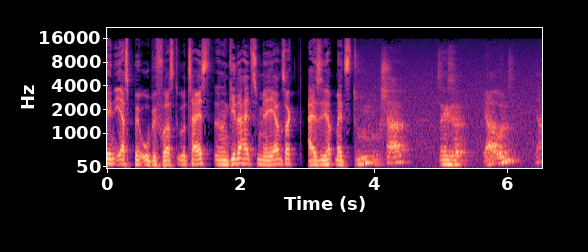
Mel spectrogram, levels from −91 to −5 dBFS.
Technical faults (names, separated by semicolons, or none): switch to a distant microphone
